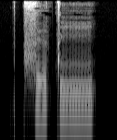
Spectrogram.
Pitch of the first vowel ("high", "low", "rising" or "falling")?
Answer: low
